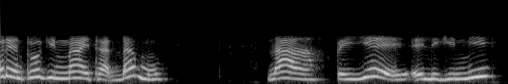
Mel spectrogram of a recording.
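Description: No technical faults can be heard in this clip.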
